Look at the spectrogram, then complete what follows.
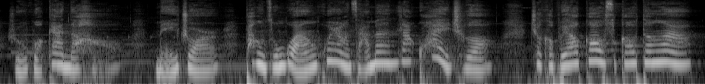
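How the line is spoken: Whispering. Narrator (Chinese): 他又小声说

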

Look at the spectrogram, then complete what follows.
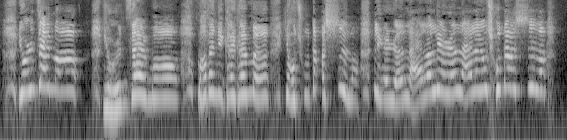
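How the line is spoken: Frantic shouting. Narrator (Chinese): 在那儿大喊

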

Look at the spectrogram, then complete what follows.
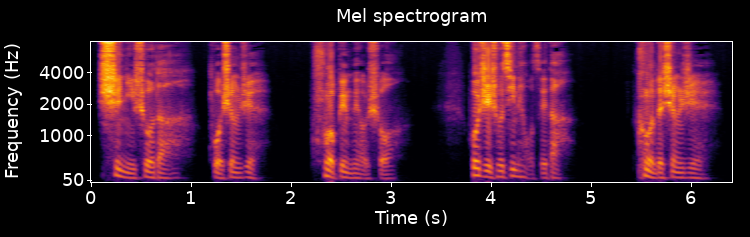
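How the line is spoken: Soft laugh, wistful. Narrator (Chinese): 夏医生眸子闪过一丝落寞，轻笑道

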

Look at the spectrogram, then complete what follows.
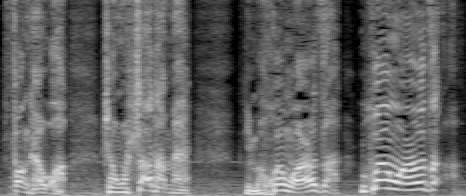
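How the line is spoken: Loud shouting. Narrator (Chinese): 身后是小李的大喊

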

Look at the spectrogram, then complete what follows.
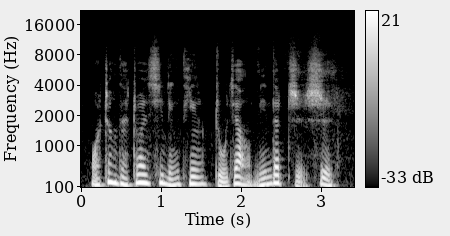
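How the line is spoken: Murmuring to himself. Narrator (Chinese): 米莱迪，阿多斯喃喃自语地说

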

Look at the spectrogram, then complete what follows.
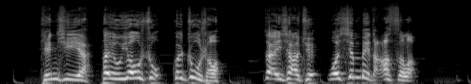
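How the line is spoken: Terrified hurried shout. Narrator (Chinese): 赵正义险些被吓得灵魂出窍，连忙吼道

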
